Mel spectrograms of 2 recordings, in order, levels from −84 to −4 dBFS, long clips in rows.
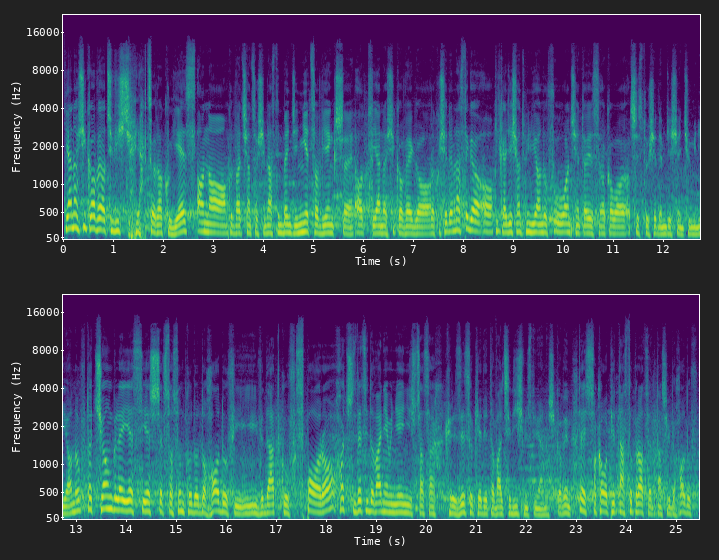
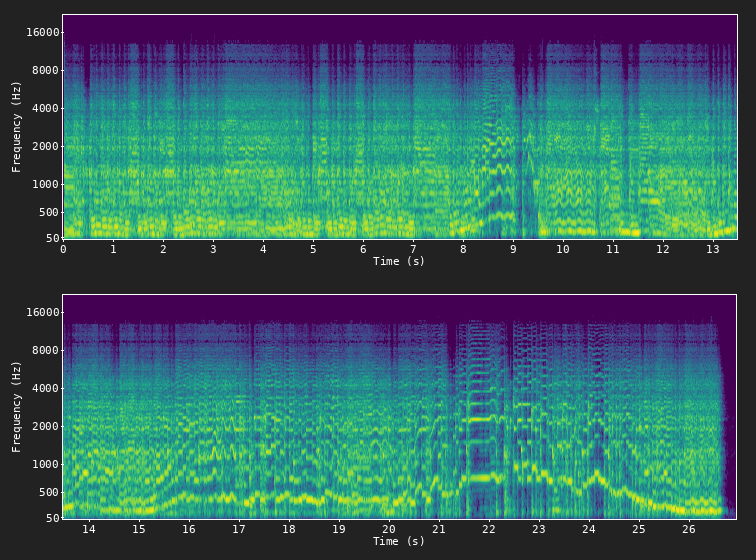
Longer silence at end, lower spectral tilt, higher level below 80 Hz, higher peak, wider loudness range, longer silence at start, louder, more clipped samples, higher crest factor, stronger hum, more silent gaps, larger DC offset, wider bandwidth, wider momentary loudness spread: second, 0 s vs 0.25 s; about the same, -6.5 dB/octave vs -6 dB/octave; first, -44 dBFS vs -50 dBFS; about the same, -2 dBFS vs 0 dBFS; about the same, 2 LU vs 1 LU; about the same, 0 s vs 0 s; second, -16 LUFS vs -12 LUFS; neither; about the same, 12 dB vs 12 dB; neither; neither; neither; about the same, 13 kHz vs 13 kHz; about the same, 5 LU vs 3 LU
